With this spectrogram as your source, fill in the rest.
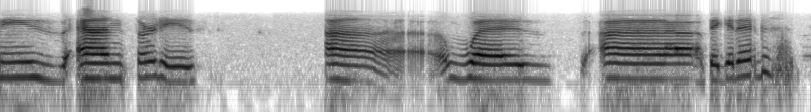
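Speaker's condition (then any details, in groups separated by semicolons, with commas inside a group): Cerebral palsy; handwriting painful and messy; stutters from speech muscle involvement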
